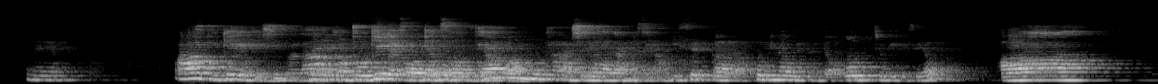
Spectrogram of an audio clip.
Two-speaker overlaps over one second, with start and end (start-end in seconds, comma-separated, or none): 4.2-6.5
